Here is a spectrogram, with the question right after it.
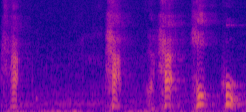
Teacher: Ha-nya ha kecil di tenggorokan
